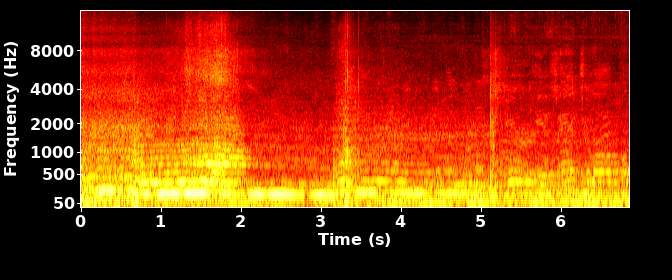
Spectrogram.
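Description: A McLaren 750S laps a race track with a loud engine note that climbs and shifts through the gears, and a couple of sharp transient bursts mark the run.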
